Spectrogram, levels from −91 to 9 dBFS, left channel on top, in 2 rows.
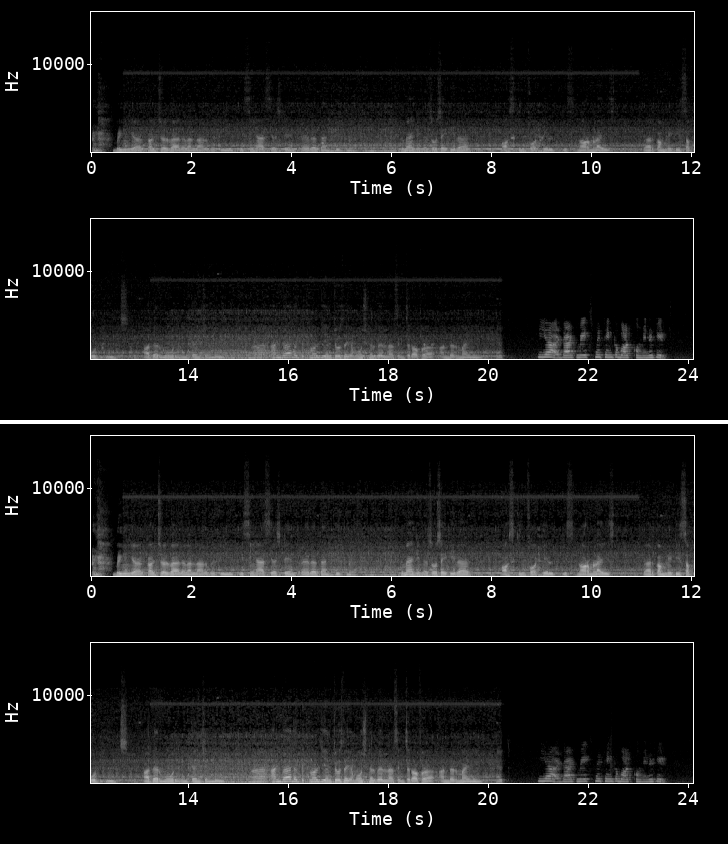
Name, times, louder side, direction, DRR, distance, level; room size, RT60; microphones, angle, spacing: voice 1, 0.0-5.3 6.2-7.7 8.2-10.4 11.0-12.8 13.1-14.8 15.2-20.3, right 7 dB, 65° right, 0.3 m, -32 dB
sound 1, 0.6-20.3, right 1 dB, 35° right, 0.9 m, -42 dB
voice 2, 21.0-23.7, left 4 dB, 90° left, 0.9 m, -42 dB
10.0 x 3.8 x 3.8 m
head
